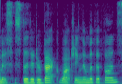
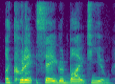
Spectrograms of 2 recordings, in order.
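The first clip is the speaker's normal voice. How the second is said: slow, loud, emphatic protest; desperate shout; 9 dB louder, slower than usual. A narrator's reading. Harry answering Draco through tears, desperate shout. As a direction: force each word out loudly. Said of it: "Harry shouted".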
